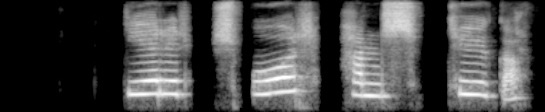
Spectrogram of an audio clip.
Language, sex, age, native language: Icelandic, male, 10, Icelandic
